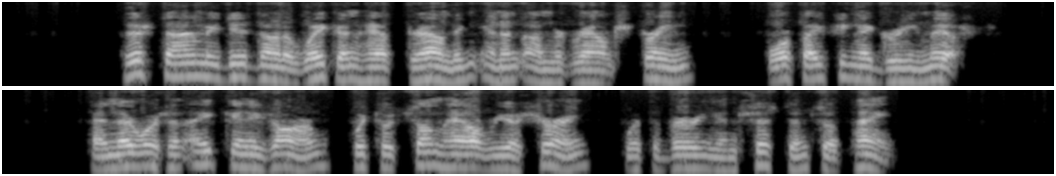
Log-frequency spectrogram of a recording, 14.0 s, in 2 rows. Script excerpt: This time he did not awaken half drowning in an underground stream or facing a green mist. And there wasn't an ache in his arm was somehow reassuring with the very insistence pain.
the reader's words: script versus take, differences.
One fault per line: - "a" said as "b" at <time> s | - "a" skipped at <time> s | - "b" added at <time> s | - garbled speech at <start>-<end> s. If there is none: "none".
- "wasn't" said as "was" at 7.9 s
- "which" added at 9.3 s
- "of" added at 12.5 s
